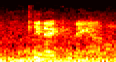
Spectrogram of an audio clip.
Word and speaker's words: Kinokuniya: Chloe, how do you pronounce the name of this bookshop? Kinokuniya.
